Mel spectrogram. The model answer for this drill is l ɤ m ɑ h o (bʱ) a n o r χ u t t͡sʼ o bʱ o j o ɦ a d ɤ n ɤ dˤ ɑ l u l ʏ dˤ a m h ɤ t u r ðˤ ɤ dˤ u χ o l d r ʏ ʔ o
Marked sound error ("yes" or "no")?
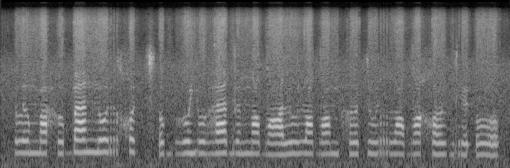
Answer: yes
